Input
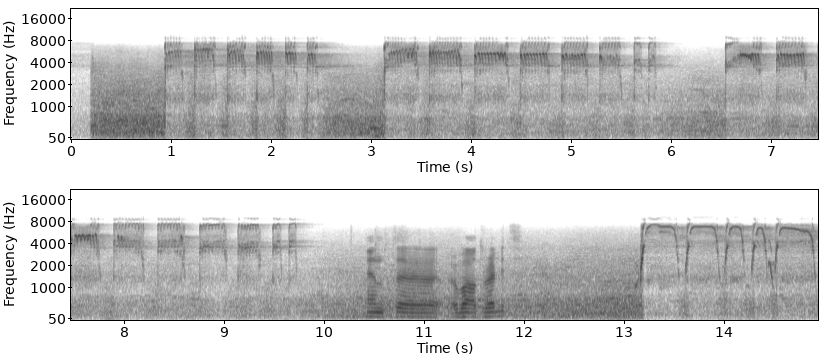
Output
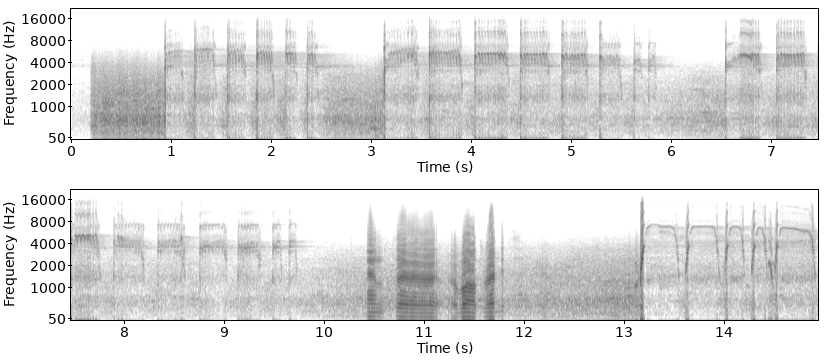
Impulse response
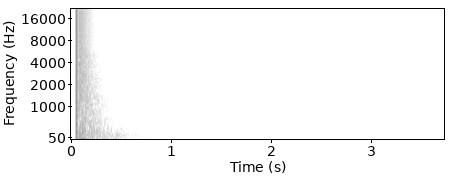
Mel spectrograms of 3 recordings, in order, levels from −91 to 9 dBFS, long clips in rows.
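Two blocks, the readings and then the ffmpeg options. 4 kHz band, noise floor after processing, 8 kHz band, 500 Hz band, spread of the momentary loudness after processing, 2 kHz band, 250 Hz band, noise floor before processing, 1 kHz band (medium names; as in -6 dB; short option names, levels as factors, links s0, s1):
-16.5 dB, -57 dBFS, -20.0 dB, -13.0 dB, 18 LU, -7.5 dB, -19.0 dB, -39 dBFS, -8.0 dB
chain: -filter_complex "[0:a]acrossover=split=500 3900:gain=0.2 1 0.178[s0][s1][s2];[s0][s1][s2]amix=inputs=3:normalize=0,aeval=exprs='0.447*(cos(1*acos(clip(val(0)/0.447,-1,1)))-cos(1*PI/2))+0.2*(cos(3*acos(clip(val(0)/0.447,-1,1)))-cos(3*PI/2))+0.0398*(cos(4*acos(clip(val(0)/0.447,-1,1)))-cos(4*PI/2))+0.178*(cos(5*acos(clip(val(0)/0.447,-1,1)))-cos(5*PI/2))+0.0891*(cos(7*acos(clip(val(0)/0.447,-1,1)))-cos(7*PI/2))':c=same,aresample=32000,aresample=44100,volume=0.841"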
